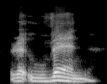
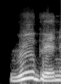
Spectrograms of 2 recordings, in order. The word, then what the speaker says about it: Reuven: So we know it's Reuven, Reuven, instead of Ruben in English. In English, I guess usually default is the accent mark is on the first syllable. In Hebrew, the default is the accent mark is on the last syllable. However, there's exceptions. I guess in both languages there's exceptions. So English is Ruben, Hebrew is Reuven, right?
